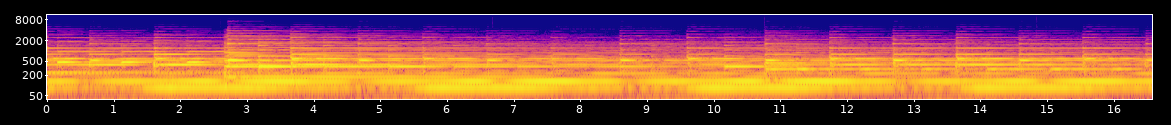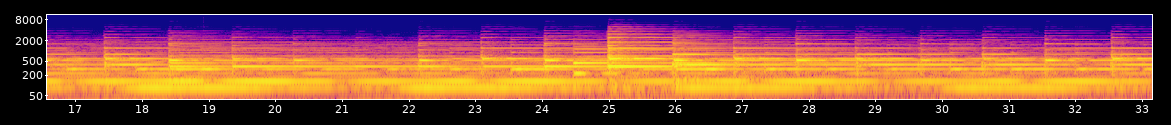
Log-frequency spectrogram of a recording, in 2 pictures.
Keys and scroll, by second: 13.7 [.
